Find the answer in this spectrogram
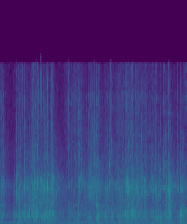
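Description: Aluminium foil crinkling and crackling continuously as it is pressed and crimped down around the rim of a baking dish to seal it.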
